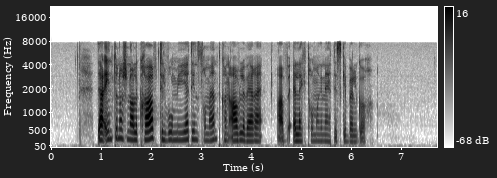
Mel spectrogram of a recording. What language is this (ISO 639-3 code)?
nor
